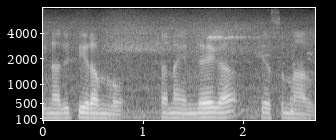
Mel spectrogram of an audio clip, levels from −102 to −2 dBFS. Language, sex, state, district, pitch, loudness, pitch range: Telugu, male, Telangana, Nalgonda, 120 Hz, -20 LUFS, 115-125 Hz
